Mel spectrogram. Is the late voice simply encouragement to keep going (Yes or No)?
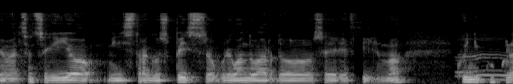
Yes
